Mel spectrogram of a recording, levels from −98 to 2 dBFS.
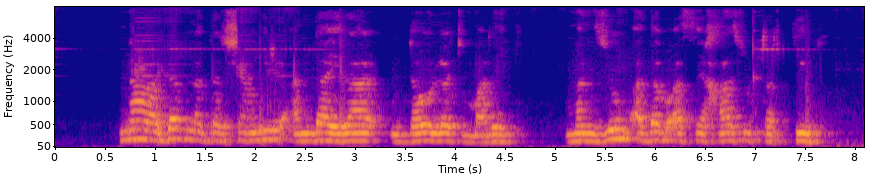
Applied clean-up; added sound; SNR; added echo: neural separator model SepFormer DNS4.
